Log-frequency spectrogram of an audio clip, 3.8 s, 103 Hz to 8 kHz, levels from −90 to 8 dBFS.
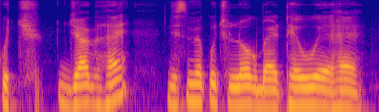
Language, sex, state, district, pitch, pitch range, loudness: Hindi, male, Bihar, Vaishali, 135 Hz, 125-145 Hz, -14 LUFS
